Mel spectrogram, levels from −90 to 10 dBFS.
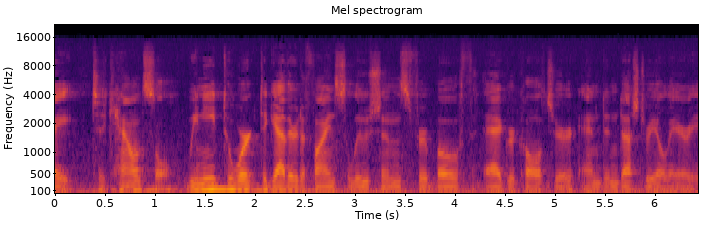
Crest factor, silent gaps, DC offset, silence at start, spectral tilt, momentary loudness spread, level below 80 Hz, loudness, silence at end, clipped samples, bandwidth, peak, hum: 22 dB; none; under 0.1%; 0 s; -5 dB/octave; 10 LU; -40 dBFS; -24 LUFS; 0 s; under 0.1%; 16 kHz; -2 dBFS; none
